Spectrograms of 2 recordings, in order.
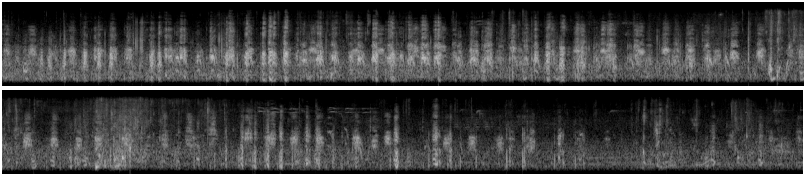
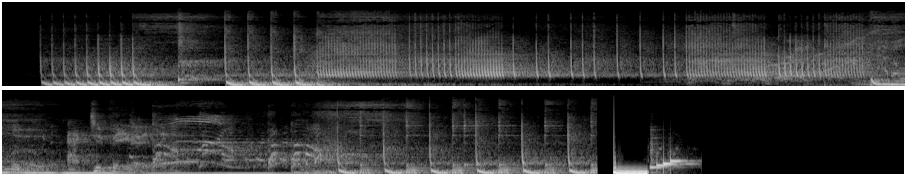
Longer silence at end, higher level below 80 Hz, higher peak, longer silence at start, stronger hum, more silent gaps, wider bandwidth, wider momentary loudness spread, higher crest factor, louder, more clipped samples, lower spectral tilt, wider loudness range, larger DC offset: second, 0 s vs 2 s; second, -84 dBFS vs -24 dBFS; about the same, -2 dBFS vs -4 dBFS; second, 0 s vs 0.4 s; neither; second, none vs 15.00-15.14 s; first, 16 kHz vs 13.5 kHz; about the same, 13 LU vs 15 LU; first, 24 dB vs 18 dB; about the same, -24 LUFS vs -24 LUFS; neither; second, 2 dB/octave vs -6 dB/octave; about the same, 9 LU vs 11 LU; neither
